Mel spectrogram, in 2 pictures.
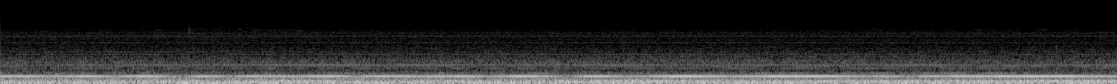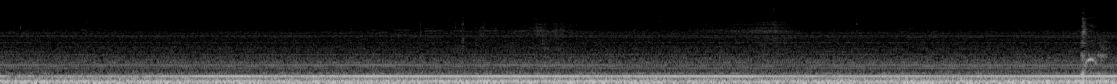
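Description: Cabin noise of an Airbus A320-family jet taxiing, its engines running at low taxi power: a steady rumble with a constant droning hum.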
